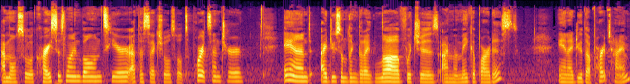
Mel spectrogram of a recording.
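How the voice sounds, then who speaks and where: A woman's medium-pitched voice with a Spanish accent, at a moderate pace, with ordinary pitch variation. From Nicaragua. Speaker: social work student and counselor. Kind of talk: presentation.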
